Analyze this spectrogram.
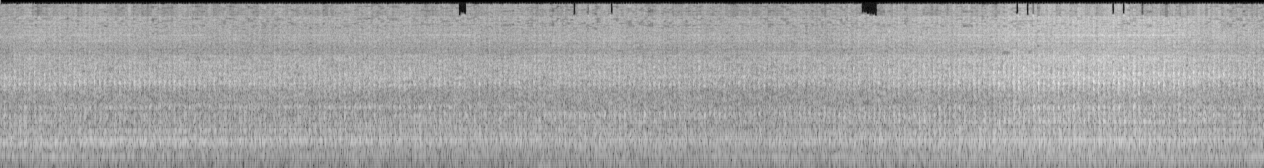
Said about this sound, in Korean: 엔진 소리 아주 좋고요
